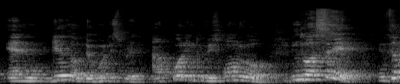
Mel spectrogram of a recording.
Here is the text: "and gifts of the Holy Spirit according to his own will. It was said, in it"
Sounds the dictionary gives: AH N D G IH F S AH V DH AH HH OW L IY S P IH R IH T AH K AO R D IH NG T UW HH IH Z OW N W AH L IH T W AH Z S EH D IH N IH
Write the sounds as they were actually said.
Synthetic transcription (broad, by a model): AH N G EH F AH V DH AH HH OW L IY S P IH R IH T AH K AO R D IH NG T UW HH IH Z OW N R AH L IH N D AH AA S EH IH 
